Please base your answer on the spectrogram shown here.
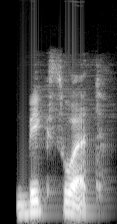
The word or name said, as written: big sweat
